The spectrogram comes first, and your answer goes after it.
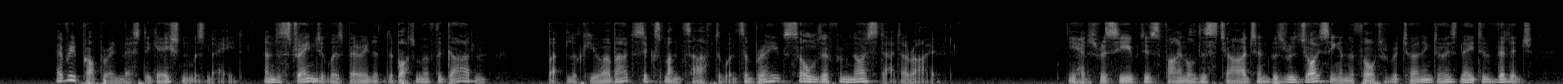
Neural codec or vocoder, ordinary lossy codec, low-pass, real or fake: vocoder, 44.1 kHz, 128 mel bands every 256 samples, BigVGAN v2; AAC, 48 kbps; 7.2 kHz; fake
